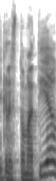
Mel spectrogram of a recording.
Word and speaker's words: crestomatía: Digo, perdóname que, te interrumpa, pero tú te dedicas a, hacer las cresto, crestomatias. ¿Cómo se dice? ¿Crestomatía o crestomatias o...? – Es crestomatía.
